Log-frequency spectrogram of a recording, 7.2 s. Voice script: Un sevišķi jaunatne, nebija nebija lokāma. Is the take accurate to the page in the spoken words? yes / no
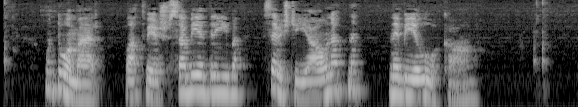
no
